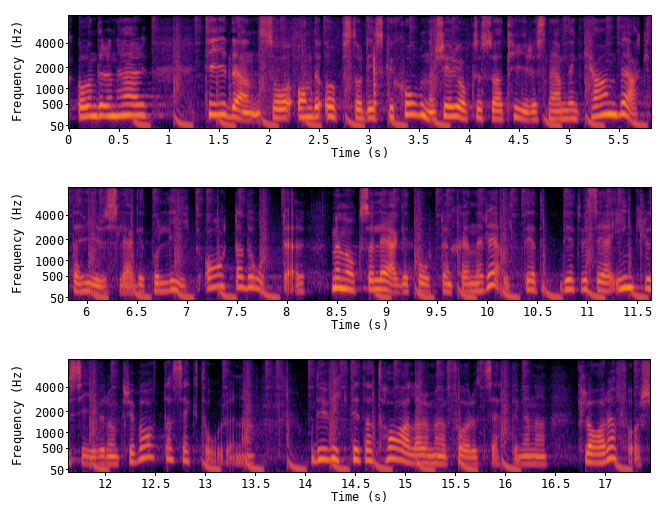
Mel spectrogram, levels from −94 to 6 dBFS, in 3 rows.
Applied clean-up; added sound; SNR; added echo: none; Drum kit; 14 dB; none.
